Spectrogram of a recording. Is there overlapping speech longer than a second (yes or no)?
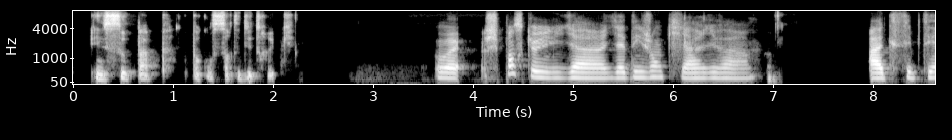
no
